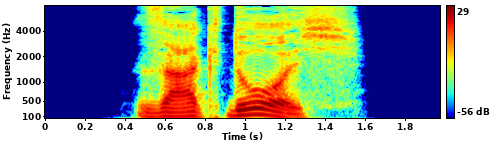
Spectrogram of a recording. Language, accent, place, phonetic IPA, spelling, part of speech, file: German, Germany, Berlin, [ˌzaːk ˈdʊʁç], sag durch, verb, De-sag durch.ogg
- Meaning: 1. singular imperative of durchsagen 2. first-person singular present of durchsagen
